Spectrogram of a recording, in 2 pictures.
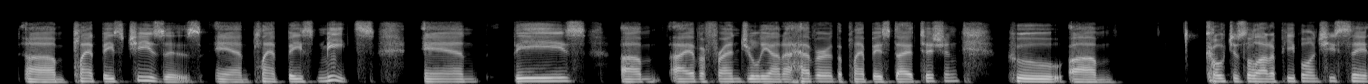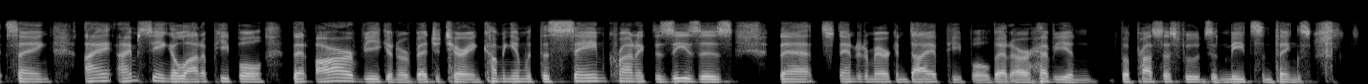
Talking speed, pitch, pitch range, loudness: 145 wpm, 130 Hz, 120-140 Hz, -20 LUFS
